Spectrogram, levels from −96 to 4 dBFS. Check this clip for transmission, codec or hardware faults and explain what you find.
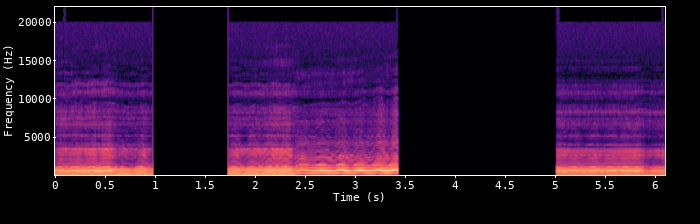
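Two faults interrupt the music, one from playback delivery and one from a lost input.

A rebuffering stall runs from 0.98 s to 1.73 s. The player drained its store of downloaded audio and halted while waiting for more data. The music drops to silence for about 0.75 s. It then picks up at exactly the point where it stopped. Nothing is missing from the music. The pause simply adds 0.75 s to the running time.

An audio dropout to silence follows from 3.43 s to 5.01 s. The music cuts out mid-flow and returns mid-flow after about 1.58 s. The gap is silent, with no background tone underneath. The likely cause is a lost input signal, such as a disconnected device, a failed link or an unintended mute, while recording carried on writing silence. Unlike the stall, this gap removes material. Whatever played during those 1.58 s is gone.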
